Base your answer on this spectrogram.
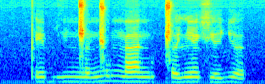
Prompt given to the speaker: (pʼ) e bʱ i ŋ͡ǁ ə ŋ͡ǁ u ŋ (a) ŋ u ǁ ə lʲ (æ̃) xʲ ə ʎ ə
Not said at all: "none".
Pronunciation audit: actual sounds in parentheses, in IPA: pʼ, a, æ̃

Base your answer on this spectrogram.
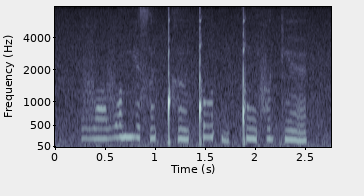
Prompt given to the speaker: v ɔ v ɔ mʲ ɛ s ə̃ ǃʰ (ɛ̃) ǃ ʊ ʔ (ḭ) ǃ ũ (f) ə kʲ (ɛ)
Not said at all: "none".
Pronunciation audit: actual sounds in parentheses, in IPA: ə̃, ḭ, f, ɛ̃

